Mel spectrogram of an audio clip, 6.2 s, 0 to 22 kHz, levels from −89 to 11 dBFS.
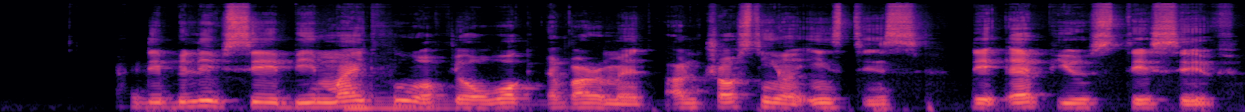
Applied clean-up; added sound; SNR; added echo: neural mask model RNNoise.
